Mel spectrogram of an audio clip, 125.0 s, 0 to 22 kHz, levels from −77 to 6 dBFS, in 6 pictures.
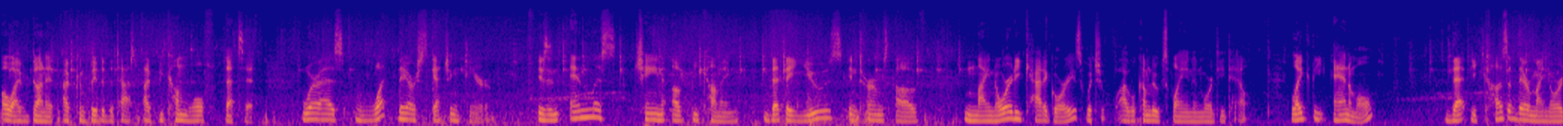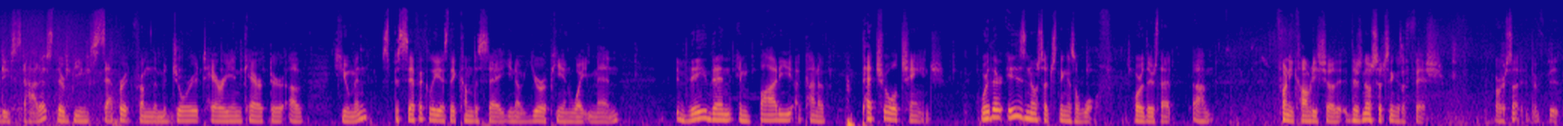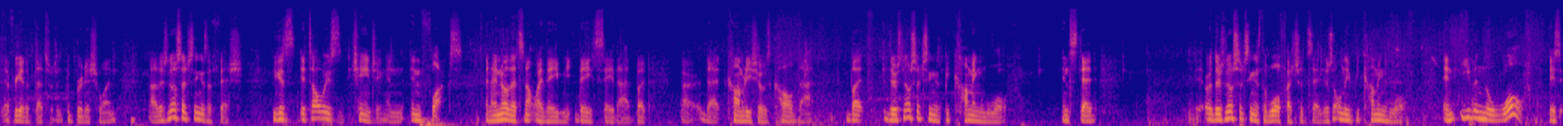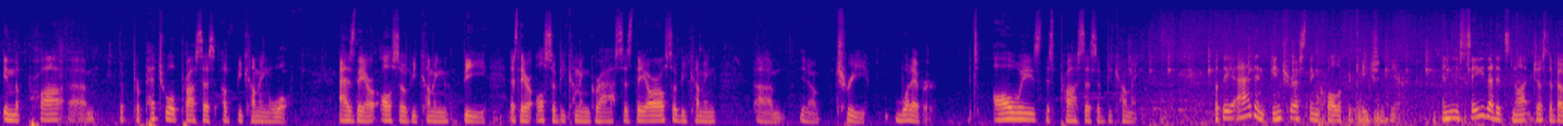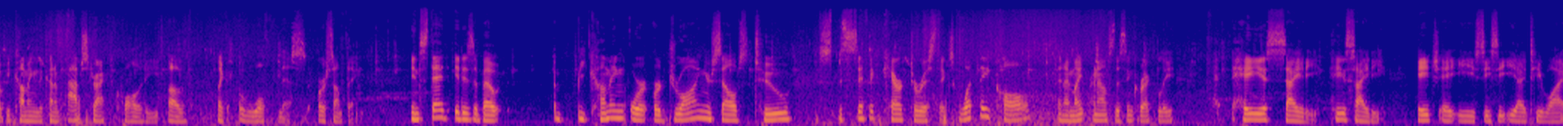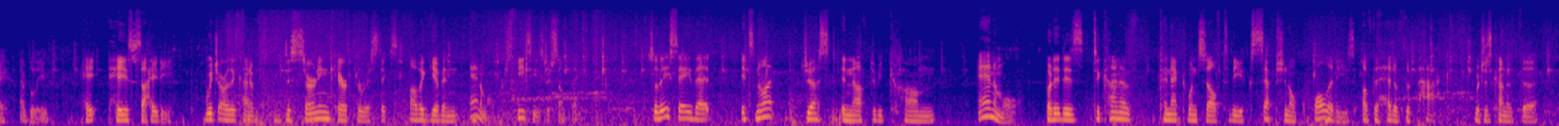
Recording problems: wind noise on the microphone; occasional gusts; 15 dB below the speech

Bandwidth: 17 kHz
